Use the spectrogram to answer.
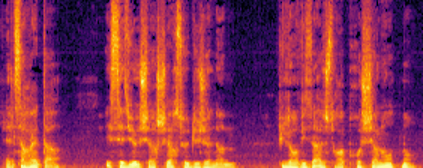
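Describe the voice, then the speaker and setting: A man reading a gothic story aloud as scripted narration, in a measured, even way. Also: lowish voice, husky. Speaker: audiobook reader.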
